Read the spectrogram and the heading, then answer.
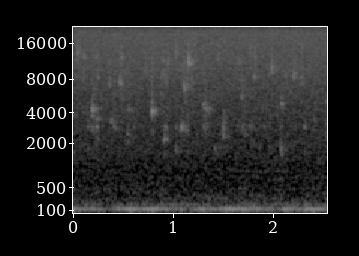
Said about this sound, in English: You hear that? You probably can. This thing picks up everything. I got a little indoor waterfall. I like having the sound of water around me all day. Feels good.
